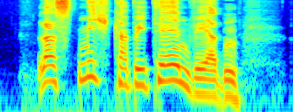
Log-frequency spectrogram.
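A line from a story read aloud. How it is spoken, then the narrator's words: Repeated call. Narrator (German): rief wieder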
